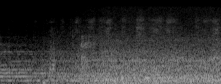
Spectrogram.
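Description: Marker pen scratching across a whiteboard as a word is written by hand.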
